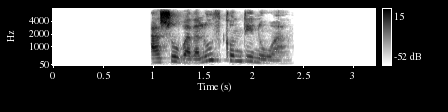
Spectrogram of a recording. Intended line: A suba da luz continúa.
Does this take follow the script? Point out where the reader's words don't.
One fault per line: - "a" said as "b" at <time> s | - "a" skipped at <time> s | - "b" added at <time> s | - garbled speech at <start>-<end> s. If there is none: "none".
none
